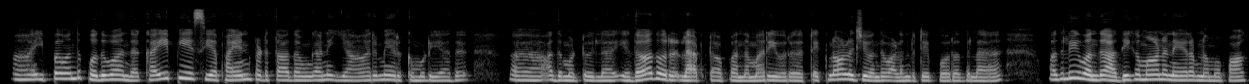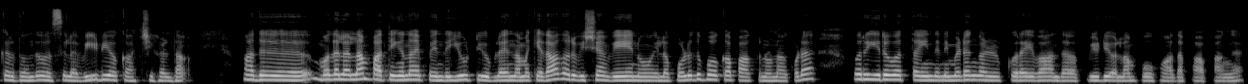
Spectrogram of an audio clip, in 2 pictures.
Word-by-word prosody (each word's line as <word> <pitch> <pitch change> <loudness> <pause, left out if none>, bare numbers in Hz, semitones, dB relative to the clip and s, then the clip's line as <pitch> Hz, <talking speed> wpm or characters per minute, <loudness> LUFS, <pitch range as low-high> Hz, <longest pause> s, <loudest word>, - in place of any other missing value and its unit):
அ - - -2 0.2
இப்ப 230 +3 -3
வந்து 265 +2 +1
பொதுவா 215 +1 +4
அந்தக் 185 -2 -2
கைப்பேசிய 255 0 +1
பயன்படுத்தாதவங்கன்னு 200 -2 -1 0.2
யாருமே 195 +4 -2
இருக்க 195 -1 -5
முடியாது. 180 +1 -3 0.5
அ - - -2 0.3
அது 190 - -1
மட்டும் 180 +1 -2
இல்ல 180 +1 -2 0.2
எதாவது 220 +9 +2
ஒரு 200 -3 +1
லேப்டாப் 180 0 -3
அந்த 170 0 0
மாரி 185 +2 -1
ஒரு 175 0 -3 0.2
டெக்னாலஜி 220 +3 +1
வந்து 175 +1 -1
வளர்ந்துட்டே 175 +1 -3
போறதுல. 170 0 -3 0.8
அதுலயும் 265 +2 +3
வந்து 215 0 +4
அதிகமான 225 +4 +2
நேரம் 195 -1 0
நம்ம 180 0 -3 0.2
பாக்குறது 185 +1 -3
வந்து 185 +3 0
ஒரு 180 - -1
சில 190 -2 0 0.2
வீடியோ 210 +1 +2
காட்சிகள் 175 0 -4
தான். - - -6 0.6
அது 210 -1 +3 0.6
முதல்லலாம் 230 +2 +4
பாத்தீங்கன்னா 210 -1 +4
இப்ப 205 -1 -5
இந்த 185 0 +2
YouTubeல 195 -3 +2
நமக்கு 185 +1 0
ஏதாவது 225 +6 +2
ஒரு 220 - +3
விஷயம் 195 0 0
வேணும் 185 -1 +3
இல்ல 175 0 0
பொழுதுபோக்கா 210 +1 +1
பாக்கணும்னா 175 -1 -3
கூட 215 +5 -1 0.5
ஒரு 235 0 +4
25 210 -4 +3
நிமிடங்கள் 195 0 +1 0.2
குறைவா 180 -1 0
அந்த 175 0 -2 0.3
வீடியோல்லாம் 175 -1 0
போகும் 170 -1 -5
அத 160 0 -6
பாப்பாங்க. 160 - -7
195 Hz, 145 wpm, -24 LUFS, 180-215 Hz, 0.8 s, பொதுவா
